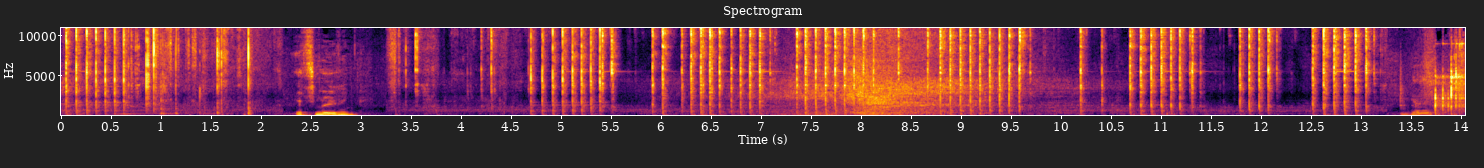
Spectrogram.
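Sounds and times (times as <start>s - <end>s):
ratchet wrench clicking: 4.2s - 13.3s.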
